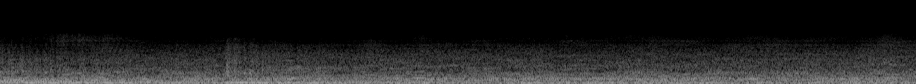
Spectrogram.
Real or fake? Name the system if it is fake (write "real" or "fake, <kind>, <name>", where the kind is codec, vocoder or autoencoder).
fake, autoencoder, DAC-VAE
